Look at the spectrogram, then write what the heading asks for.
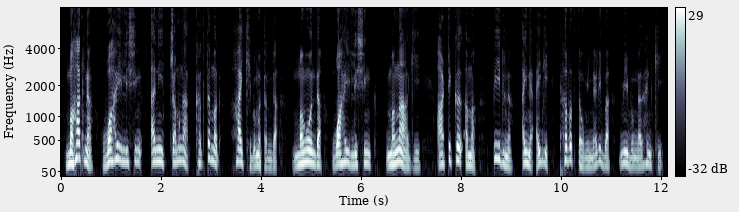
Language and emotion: Manipuri, surprised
